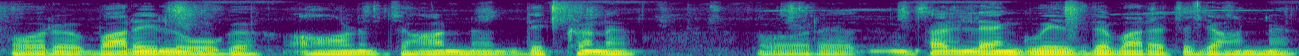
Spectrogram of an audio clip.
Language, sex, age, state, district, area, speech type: Dogri, male, 30-45, Jammu and Kashmir, Udhampur, rural, spontaneous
